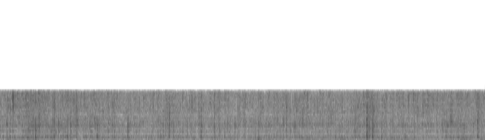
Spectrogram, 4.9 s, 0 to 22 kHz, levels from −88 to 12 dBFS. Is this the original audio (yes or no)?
no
